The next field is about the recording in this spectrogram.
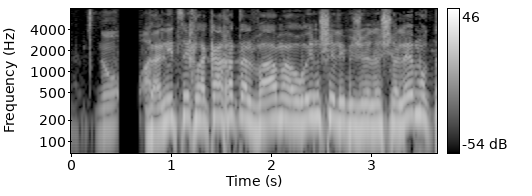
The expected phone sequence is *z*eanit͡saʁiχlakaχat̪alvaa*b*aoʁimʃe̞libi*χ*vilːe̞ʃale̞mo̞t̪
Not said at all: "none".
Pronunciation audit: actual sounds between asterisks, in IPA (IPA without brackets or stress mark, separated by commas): v, m, ʃ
